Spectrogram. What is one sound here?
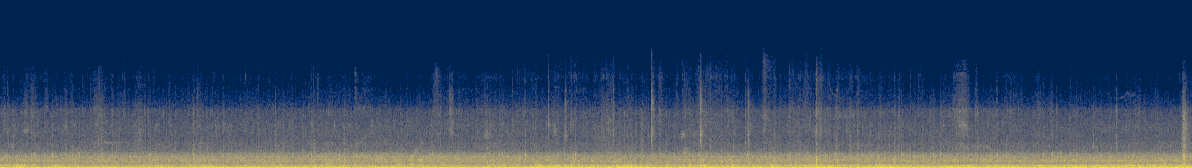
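A vehicle rumbles low and steadily as it drives.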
